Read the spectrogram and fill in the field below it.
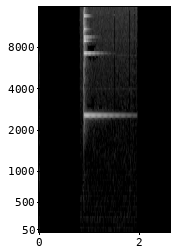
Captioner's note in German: ping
